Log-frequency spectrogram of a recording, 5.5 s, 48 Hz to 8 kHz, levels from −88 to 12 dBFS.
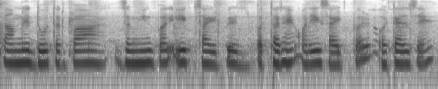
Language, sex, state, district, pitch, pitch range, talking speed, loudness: Hindi, female, Uttar Pradesh, Lucknow, 215 Hz, 210-225 Hz, 185 wpm, -17 LUFS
